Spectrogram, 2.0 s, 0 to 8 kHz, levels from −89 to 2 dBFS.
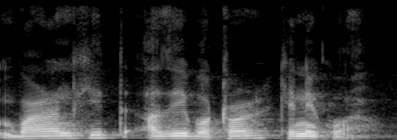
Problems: background sounds at intervals, background conversations at intervals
